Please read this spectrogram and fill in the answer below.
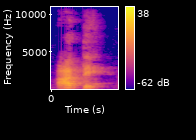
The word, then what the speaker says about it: ate: Se escribe como... Ajá. Se pronuncia diferente. Yo ayer me comí un de guayaba. ¿Cómo se llama ese dulce típico de mexicano? – Ate. – Ate. Así se escribe. Y se pronuncia, si saben cómo se dice esa primera letra en inglés... Les va a venir.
